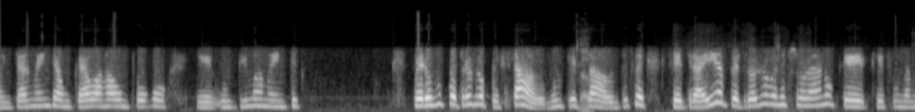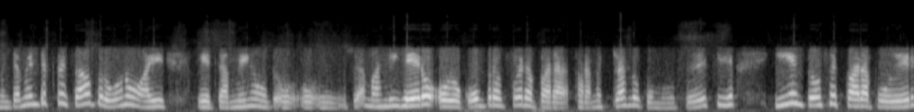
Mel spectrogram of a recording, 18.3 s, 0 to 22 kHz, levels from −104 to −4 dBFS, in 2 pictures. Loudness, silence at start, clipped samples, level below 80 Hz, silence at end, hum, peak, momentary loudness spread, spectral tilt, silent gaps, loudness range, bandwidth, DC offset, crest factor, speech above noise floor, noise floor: -29 LUFS; 0 s; under 0.1%; -72 dBFS; 0 s; none; -10 dBFS; 13 LU; -7.5 dB/octave; none; 5 LU; 5 kHz; under 0.1%; 20 dB; 42 dB; -71 dBFS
